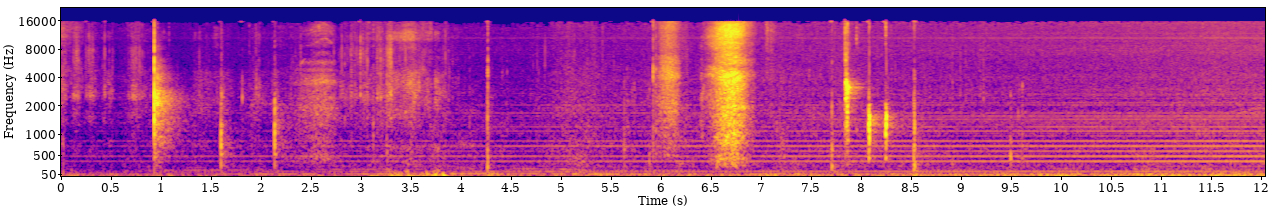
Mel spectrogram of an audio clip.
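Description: A steady low hum with faint steady higher tones over it, broken by a few light clicks and a short rustle of handling about six and a half seconds in.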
